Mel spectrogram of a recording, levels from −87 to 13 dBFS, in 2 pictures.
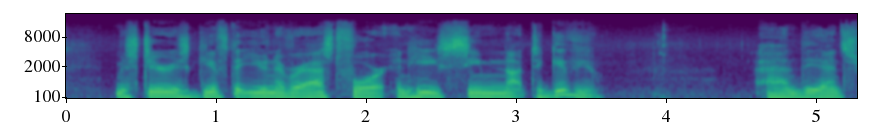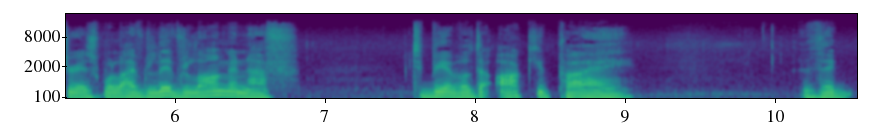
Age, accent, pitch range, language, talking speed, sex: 60-79, American, 115-135 Hz, English, 165 wpm, male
